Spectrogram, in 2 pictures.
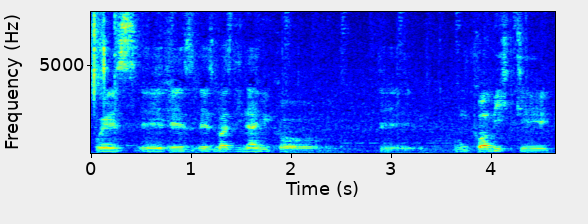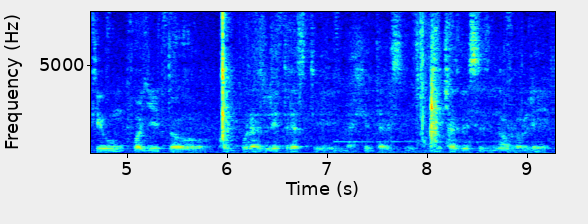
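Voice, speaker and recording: An Ecuadorian man giving an informal, somewhat halting explanation of his work as an illustrator, often repeating words. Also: sits low, flat delivery, gravelly. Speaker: comic illustrator. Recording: roomy echo with music behind. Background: background music.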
